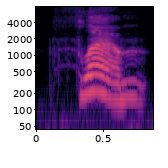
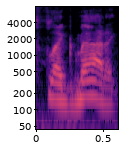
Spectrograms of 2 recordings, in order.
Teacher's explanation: when you split into two syllables that G is suddenly pronounced · Shown in: second take · So it's phlegm, but then it's phlegmatic.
